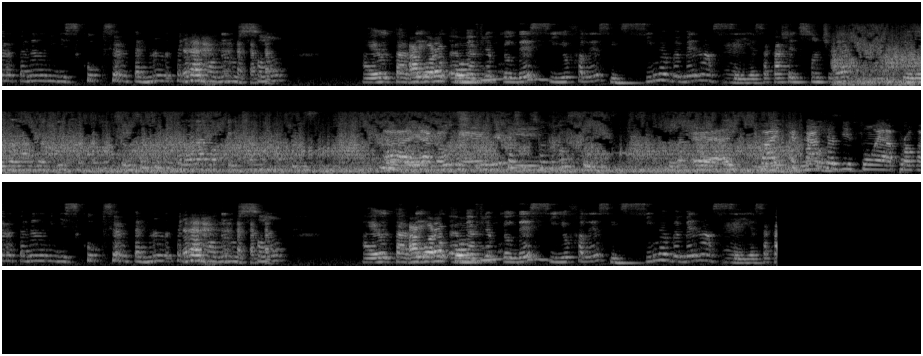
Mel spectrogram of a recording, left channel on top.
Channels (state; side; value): drops out; right; at 7.8 s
